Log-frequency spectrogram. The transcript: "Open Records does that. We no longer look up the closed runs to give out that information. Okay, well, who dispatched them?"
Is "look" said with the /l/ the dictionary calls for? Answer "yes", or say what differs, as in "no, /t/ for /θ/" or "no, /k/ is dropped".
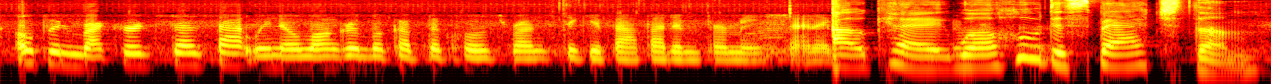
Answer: yes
